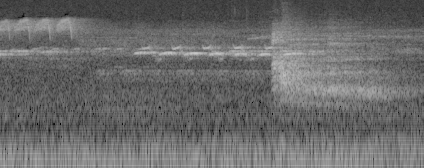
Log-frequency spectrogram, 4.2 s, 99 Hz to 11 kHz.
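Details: Gobbler wild turkey heard in Tennessee on the 2023 spring season opener, delivering a single abrupt, throaty rattling gobble after whistled songbird phrases.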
